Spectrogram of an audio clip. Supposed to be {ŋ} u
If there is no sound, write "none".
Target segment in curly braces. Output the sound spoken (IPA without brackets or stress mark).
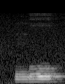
ŋ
